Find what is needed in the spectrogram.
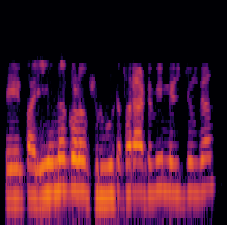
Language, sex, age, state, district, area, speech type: Punjabi, male, 18-30, Punjab, Shaheed Bhagat Singh Nagar, urban, conversation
